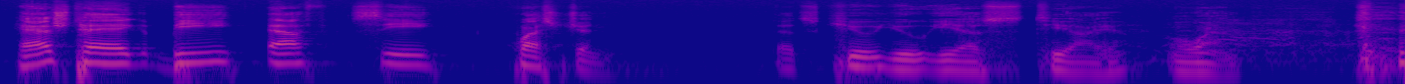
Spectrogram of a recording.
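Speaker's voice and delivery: slow, soft letter-by-letter dictation; slow spelling-out. Real, not acted. Speaker gives the audience a hashtag to type, slow spelling-out.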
